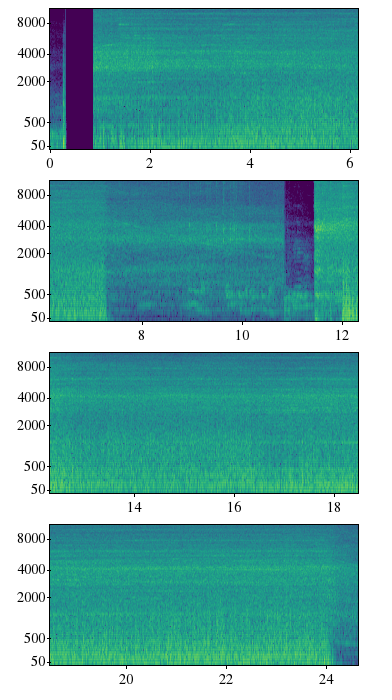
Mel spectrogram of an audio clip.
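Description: A power cutting machine slices through ceramic wall tiles with a loud, harsh grinding whine that runs continuously, drops away briefly in the middle, then resumes at full strength until the end.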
